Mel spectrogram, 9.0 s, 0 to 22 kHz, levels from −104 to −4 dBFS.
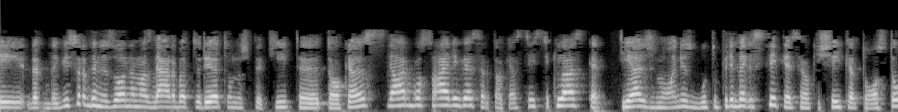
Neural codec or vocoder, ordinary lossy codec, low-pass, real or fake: codec, 16 kHz, 1.1 kbps, Voila-Tokenizer; MP3, 32 kbps; 7.2 kHz; fake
